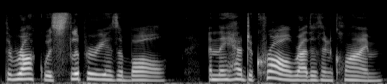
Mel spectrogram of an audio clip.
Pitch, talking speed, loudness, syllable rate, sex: 210 Hz, 230 wpm, -18 LUFS, 5.4 syllables/s, female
